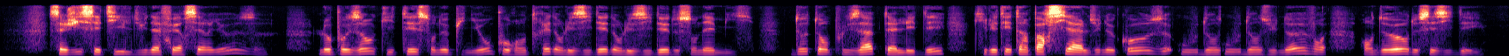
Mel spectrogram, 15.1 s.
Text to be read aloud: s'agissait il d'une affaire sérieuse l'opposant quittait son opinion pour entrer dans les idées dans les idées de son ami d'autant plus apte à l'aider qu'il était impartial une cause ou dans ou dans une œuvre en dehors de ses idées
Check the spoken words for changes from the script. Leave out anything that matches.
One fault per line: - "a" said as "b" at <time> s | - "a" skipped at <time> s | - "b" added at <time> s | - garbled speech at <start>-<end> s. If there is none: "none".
none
